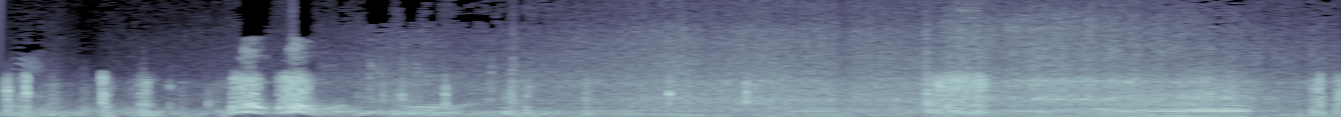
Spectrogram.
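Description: Wind buffeting the microphone, with sharp taps at the start and a couple of short, high yelping cries about a second in. A van's engine passes close by near the end and is the loudest thing heard.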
